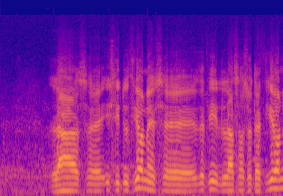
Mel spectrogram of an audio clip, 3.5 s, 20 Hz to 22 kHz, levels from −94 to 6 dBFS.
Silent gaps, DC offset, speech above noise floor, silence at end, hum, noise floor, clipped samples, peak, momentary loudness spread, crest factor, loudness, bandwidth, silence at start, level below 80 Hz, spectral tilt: none; under 0.1%; 20 dB; 0 s; none; -42 dBFS; under 0.1%; -8 dBFS; 13 LU; 16 dB; -22 LUFS; 16 kHz; 0 s; -52 dBFS; -5.5 dB/octave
